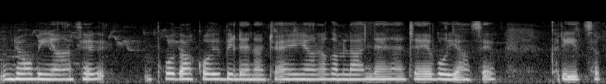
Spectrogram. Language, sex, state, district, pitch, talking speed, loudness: Hindi, female, Delhi, New Delhi, 235 Hz, 190 wpm, -15 LUFS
